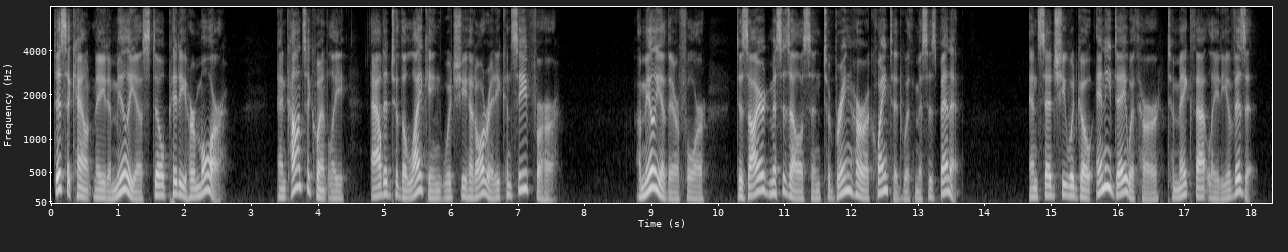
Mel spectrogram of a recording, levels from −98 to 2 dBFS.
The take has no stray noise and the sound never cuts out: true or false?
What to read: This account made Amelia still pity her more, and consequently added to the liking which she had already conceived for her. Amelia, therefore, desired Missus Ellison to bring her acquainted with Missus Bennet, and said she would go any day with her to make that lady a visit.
true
